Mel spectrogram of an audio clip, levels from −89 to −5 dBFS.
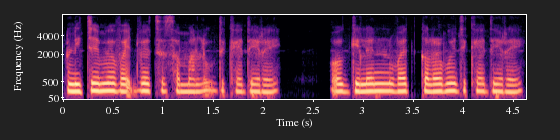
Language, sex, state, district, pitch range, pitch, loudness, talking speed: Hindi, female, Arunachal Pradesh, Longding, 210-225 Hz, 215 Hz, -15 LUFS, 245 wpm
